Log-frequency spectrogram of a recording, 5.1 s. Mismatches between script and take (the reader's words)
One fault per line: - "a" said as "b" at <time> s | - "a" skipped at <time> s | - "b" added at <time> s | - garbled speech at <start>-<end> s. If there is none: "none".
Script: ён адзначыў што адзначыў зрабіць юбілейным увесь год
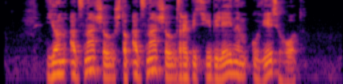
none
